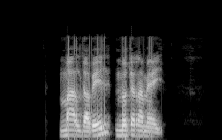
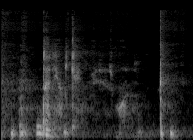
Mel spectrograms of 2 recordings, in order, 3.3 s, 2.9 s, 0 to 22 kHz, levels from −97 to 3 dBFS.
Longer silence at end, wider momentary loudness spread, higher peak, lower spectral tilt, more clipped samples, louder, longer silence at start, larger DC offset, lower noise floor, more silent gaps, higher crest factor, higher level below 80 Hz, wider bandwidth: first, 0.9 s vs 0.25 s; second, 8 LU vs 20 LU; first, 0 dBFS vs -18 dBFS; about the same, -6.5 dB/octave vs -6 dB/octave; neither; first, -15 LUFS vs -38 LUFS; first, 0.9 s vs 0 s; neither; first, -75 dBFS vs -61 dBFS; neither; about the same, 18 dB vs 22 dB; first, -46 dBFS vs -68 dBFS; second, 7.8 kHz vs 16.5 kHz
